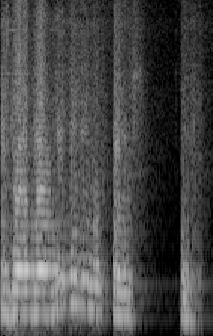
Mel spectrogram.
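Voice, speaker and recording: A man leading a church service as priest, reciting liturgical prayers in a measured, solemn way, with his voice ringing in a cathedral echo. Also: on the high side, lively intonation. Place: large church. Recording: echoey church, distant, muffled mic.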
